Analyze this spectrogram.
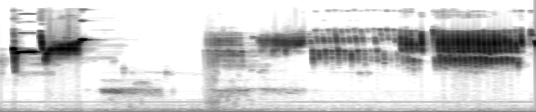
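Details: Canary tutor song for young birds learning to sing, an emotional chirping style: a bright high trill, then a pause with a faint low tone, followed by buzzy rolling trills and rapid repeated pulsed notes that grow louder toward the end.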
